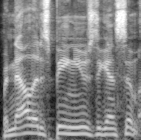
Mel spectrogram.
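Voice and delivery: ordinary talk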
